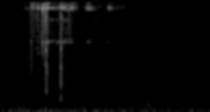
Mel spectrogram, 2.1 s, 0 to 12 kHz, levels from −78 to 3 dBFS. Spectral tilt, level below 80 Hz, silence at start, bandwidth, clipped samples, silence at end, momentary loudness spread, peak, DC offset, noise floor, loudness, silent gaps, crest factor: 4 dB/octave; -78 dBFS; 0.25 s; 11.5 kHz; under 0.1%; 0.95 s; 16 LU; -14 dBFS; under 0.1%; -77 dBFS; -33 LUFS; none; 26 dB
